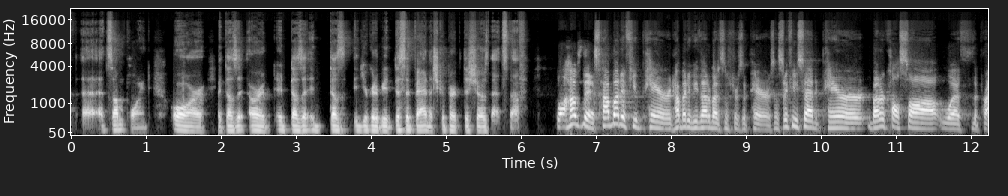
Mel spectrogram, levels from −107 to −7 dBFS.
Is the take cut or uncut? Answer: cut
